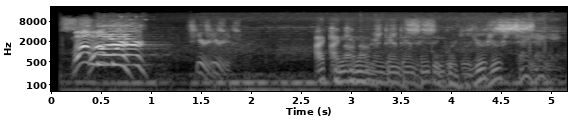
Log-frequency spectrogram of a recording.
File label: mumbler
